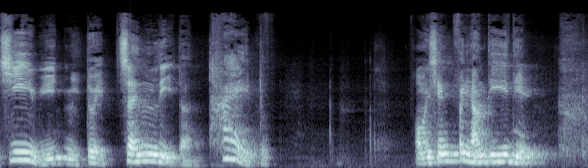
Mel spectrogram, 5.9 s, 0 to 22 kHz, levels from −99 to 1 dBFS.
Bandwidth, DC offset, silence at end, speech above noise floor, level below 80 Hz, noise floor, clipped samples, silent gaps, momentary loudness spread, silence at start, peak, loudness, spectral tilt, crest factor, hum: 15.5 kHz; under 0.1%; 0 s; 46 dB; -52 dBFS; -61 dBFS; under 0.1%; none; 14 LU; 0 s; 0 dBFS; -15 LUFS; -5 dB/octave; 16 dB; none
